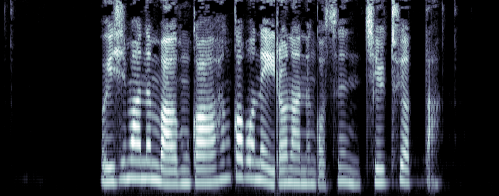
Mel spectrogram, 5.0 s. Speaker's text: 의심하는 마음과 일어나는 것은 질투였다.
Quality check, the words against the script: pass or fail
fail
